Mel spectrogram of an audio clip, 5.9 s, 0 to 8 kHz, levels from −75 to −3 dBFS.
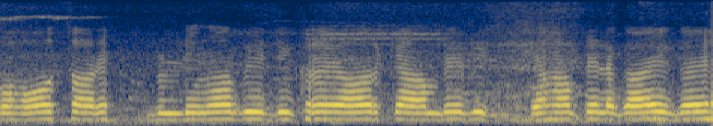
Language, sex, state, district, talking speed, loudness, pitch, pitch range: Hindi, male, Bihar, West Champaran, 150 wpm, -14 LUFS, 170 Hz, 160-170 Hz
